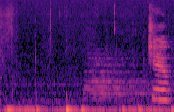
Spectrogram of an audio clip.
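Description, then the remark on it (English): A train horn sounds over a low rumbling of the rails, holding a steady tone before a brief louder, bending blast near the end. “We haven't had a train in a while.”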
